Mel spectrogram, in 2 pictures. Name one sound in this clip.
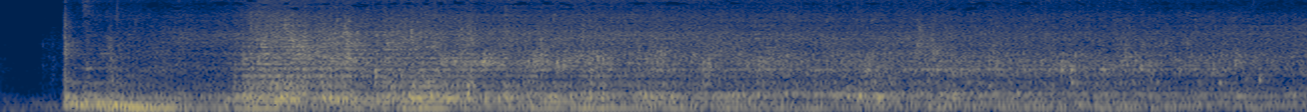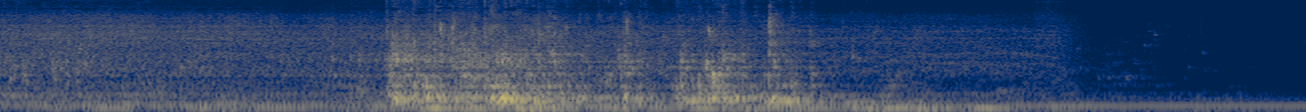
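A toilet flushes with a loud rush of swirling water.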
